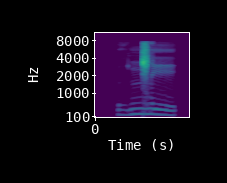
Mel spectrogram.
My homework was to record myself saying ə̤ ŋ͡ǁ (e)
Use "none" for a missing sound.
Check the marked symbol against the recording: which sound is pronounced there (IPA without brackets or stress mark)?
e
